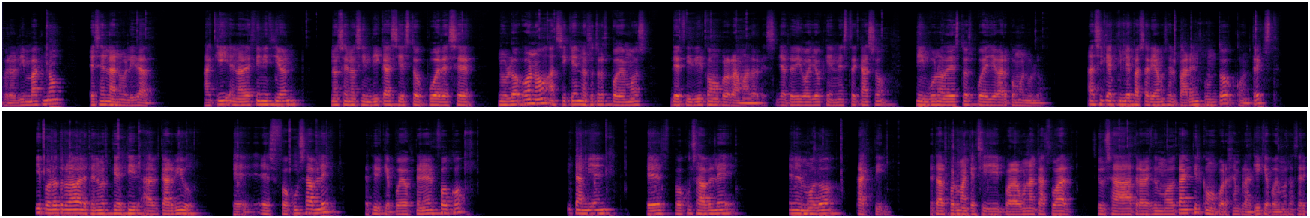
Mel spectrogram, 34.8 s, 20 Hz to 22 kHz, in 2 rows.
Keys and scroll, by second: 2.9 super+b, 7.9 alt+super+[, 15.7 Return, 19.1 Return, 25.5 Return.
